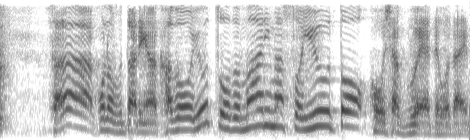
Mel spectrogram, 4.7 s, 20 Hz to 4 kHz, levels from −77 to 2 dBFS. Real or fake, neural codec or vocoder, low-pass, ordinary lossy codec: real; none; 3.6 kHz; AAC, 24 kbps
